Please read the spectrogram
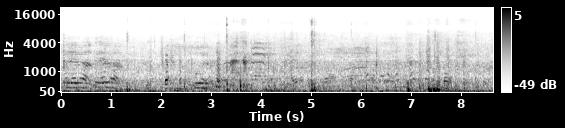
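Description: Footballers calling out to each other on a five-a-side pitch, with a ball being kicked: sharp thuds about three seconds in, near the middle, and the loudest pair near the end.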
